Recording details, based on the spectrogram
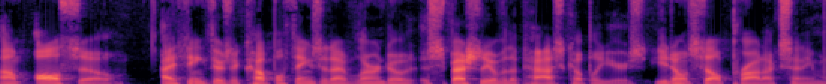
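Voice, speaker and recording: In an American accent, a man with a very deep, low pitch and vocal fry speaks at a very fast pace with very wide pitch swings, on a very clean recording with a silent background. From Boston area, then New Jersey. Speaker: business owner, former radio broadcaster. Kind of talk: casual interview.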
